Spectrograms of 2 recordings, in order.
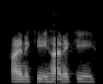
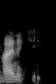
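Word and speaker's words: Heinicke: So Heineke, I'm not sure how it's pronounced. Like Heineken. Heineke. Okay, Heineke.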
